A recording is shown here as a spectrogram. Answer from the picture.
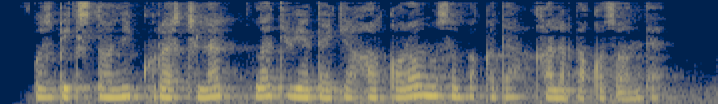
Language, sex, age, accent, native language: Uzbek, female, 18-24, Surxondaryo, Uzbek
